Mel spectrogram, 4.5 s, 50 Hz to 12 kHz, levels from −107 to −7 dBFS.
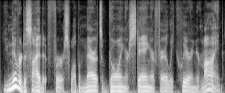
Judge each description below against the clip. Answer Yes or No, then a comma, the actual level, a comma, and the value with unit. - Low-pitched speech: Yes, low, 100 Hz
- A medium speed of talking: No, fast, 240 wpm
